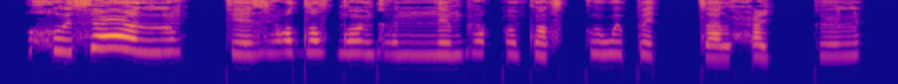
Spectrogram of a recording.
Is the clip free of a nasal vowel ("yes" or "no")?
no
